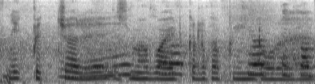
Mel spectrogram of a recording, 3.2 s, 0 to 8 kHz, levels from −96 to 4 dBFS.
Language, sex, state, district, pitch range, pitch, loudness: Hindi, female, Haryana, Jhajjar, 195-225 Hz, 210 Hz, -17 LUFS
